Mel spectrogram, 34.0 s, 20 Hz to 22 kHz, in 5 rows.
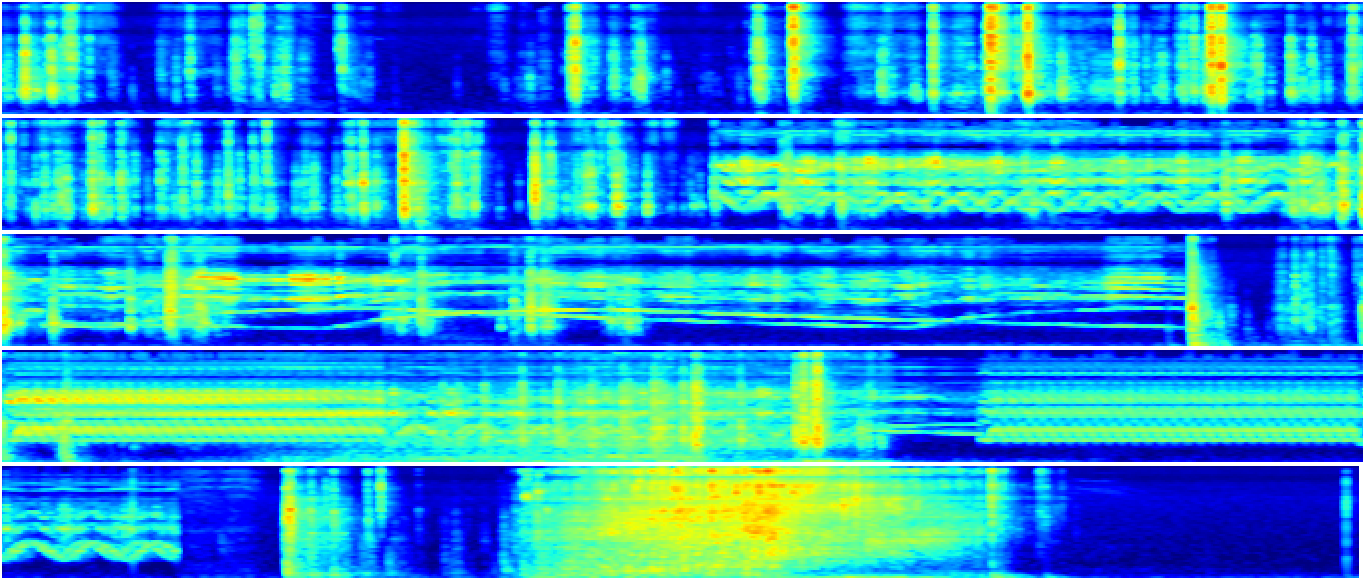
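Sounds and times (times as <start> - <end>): toy cars clicking and knocking: 0.0 - 17.2, 19.5 - 24.9, 29.8 - 32.5
toy sirens wailing: 10.4 - 19.7, 20.4 - 28.1
electronic siren tone: 20.4 - 28.1.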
